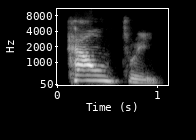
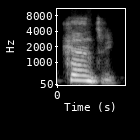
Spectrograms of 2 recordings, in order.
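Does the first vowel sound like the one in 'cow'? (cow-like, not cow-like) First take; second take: cow-like; not cow-like. First: The first vowel sounds like the one in cow. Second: The first vowel does not sound like cow. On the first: The speaker calls it wrong. "não é country" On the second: The speaker calls it right. "Esse aqui é country"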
